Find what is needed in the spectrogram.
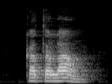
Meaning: Catalan, Catalonian (native or inhabitant of Catalonia) (usually male)
- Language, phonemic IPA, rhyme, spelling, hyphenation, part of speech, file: Dutch, /ˌkaː.taːˈlaːn/, -aːn, Catalaan, Ca‧ta‧laan, noun, Nl-Catalaan.ogg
